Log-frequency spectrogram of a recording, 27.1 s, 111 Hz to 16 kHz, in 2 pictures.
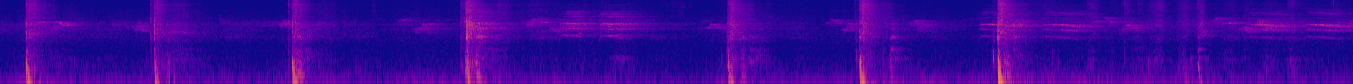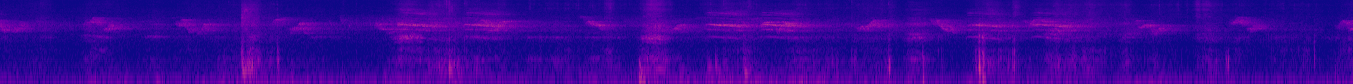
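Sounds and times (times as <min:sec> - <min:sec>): axe chopping wood: 0:00.2 - 0:00.6, 0:01.5 - 0:01.9, 0:02.9 - 0:03.3, 0:04.6 - 0:05.0, 0:07.3 - 0:07.6, 0:08.6 - 0:09.0, 0:09.9 - 0:10.4
small birds chirping: 0:08.3 - 0:27.0.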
